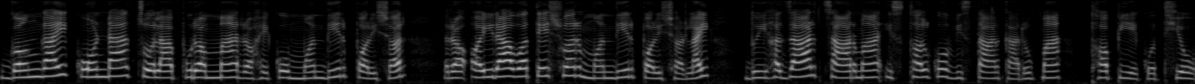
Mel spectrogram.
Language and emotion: Nepali, neutral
